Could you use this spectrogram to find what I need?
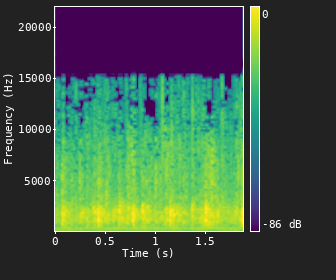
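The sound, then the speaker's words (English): A church audience claps its hands in praise: many hands blend into a fairly quiet, continuous wash of applause with slight swells and no clear individual claps. “Somebody give the Lord a hand clap.”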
